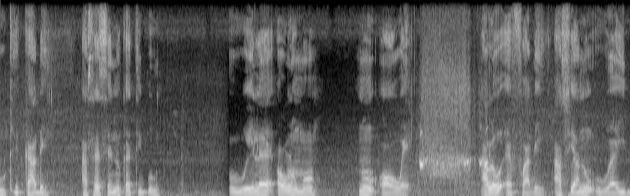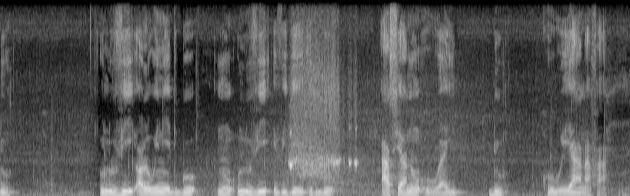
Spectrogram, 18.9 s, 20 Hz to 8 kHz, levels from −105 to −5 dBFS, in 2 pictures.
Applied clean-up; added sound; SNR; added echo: none; Car; 13 dB; none.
